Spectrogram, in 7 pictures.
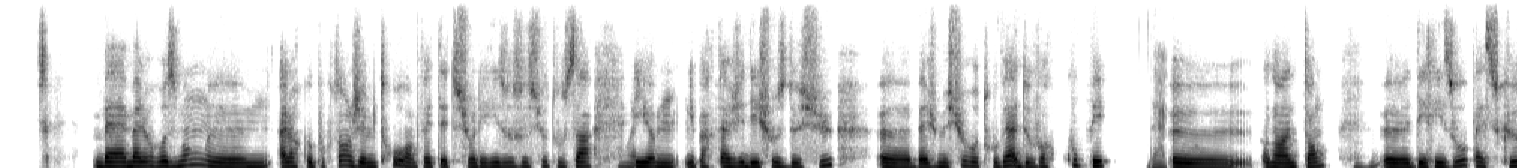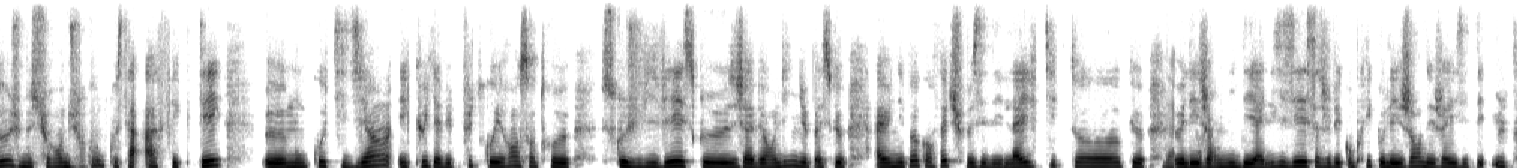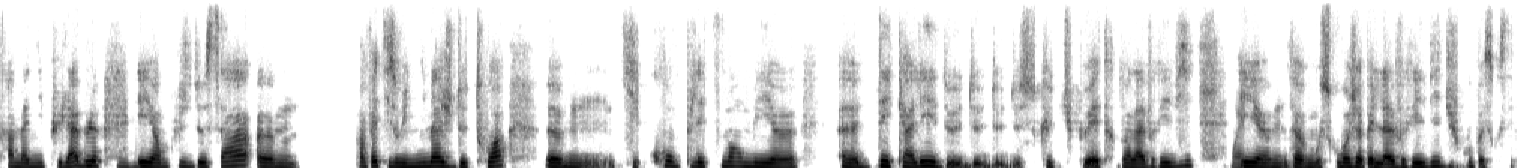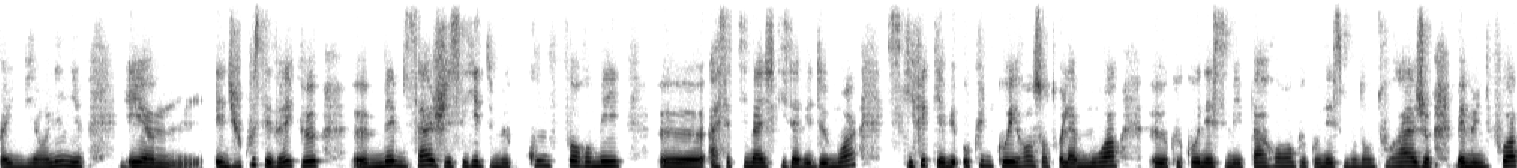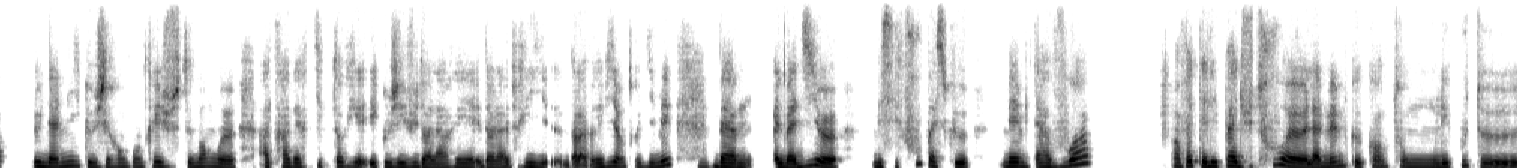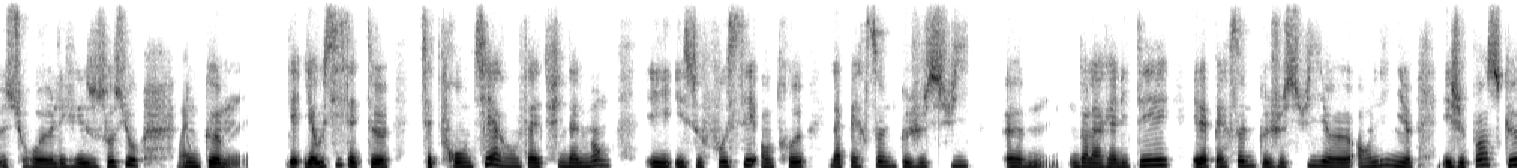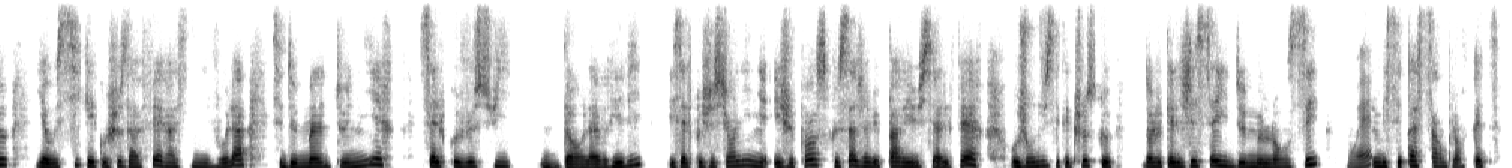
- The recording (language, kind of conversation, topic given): French, advice, Comment puis-je rester fidèle à moi-même entre ma vie réelle et ma vie en ligne ?
- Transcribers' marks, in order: stressed: "couper"; stressed: "conformer"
